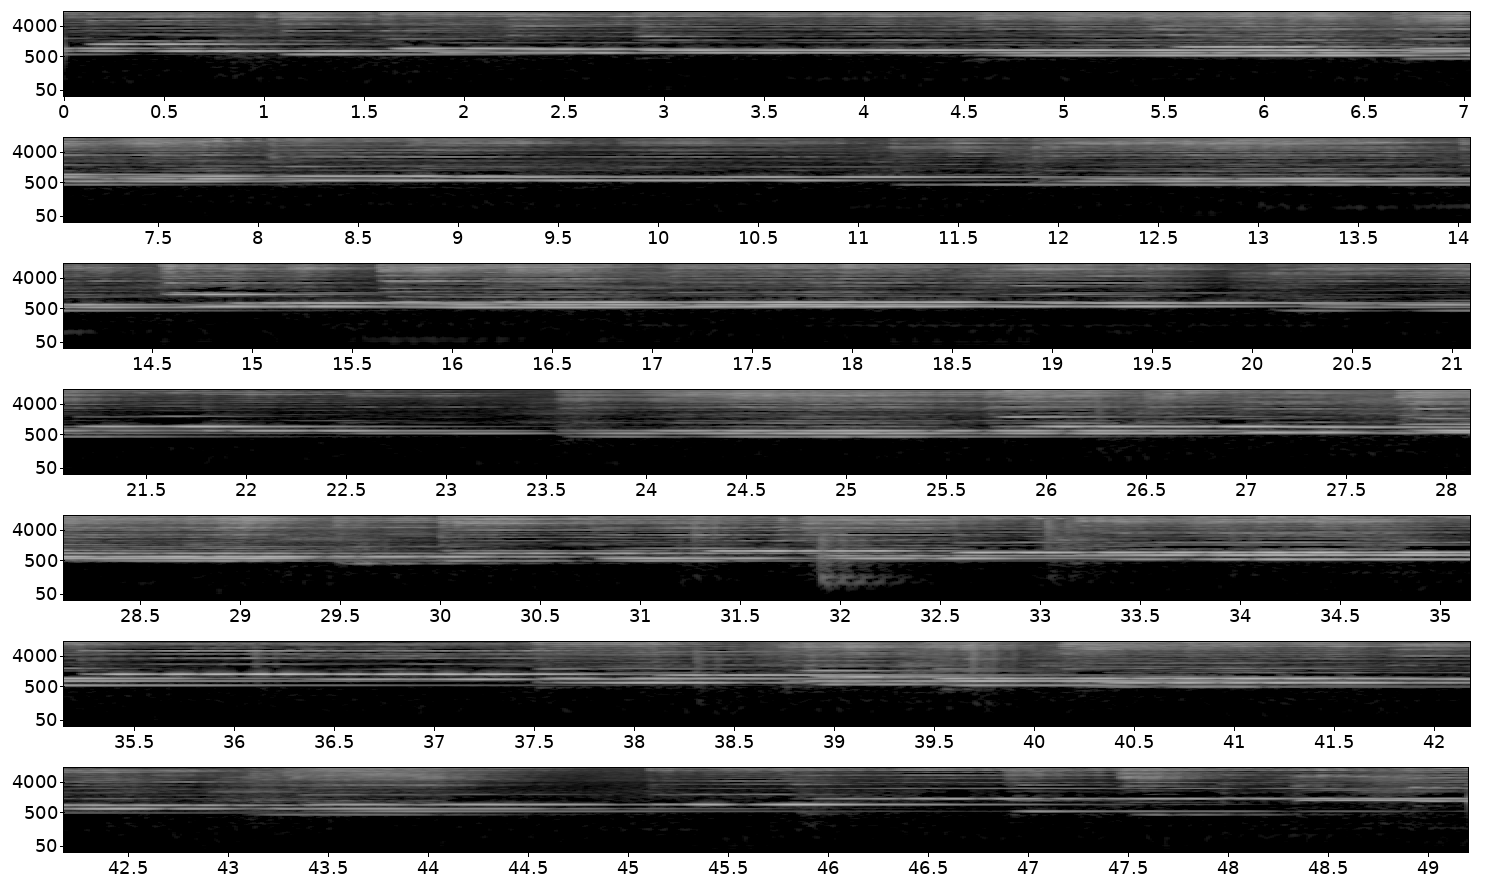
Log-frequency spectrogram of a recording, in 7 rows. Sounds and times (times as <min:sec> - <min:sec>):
Glass: 0:00.0 - 0:49.2
Music: 0:00.0 - 0:49.2.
